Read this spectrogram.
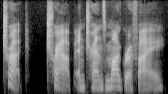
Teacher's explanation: for many speakers, the T is actually pronounced more like a CH sound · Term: the CH sound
